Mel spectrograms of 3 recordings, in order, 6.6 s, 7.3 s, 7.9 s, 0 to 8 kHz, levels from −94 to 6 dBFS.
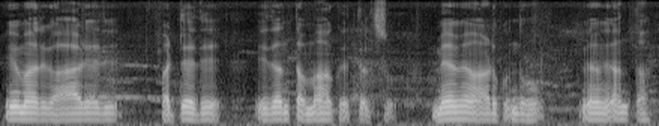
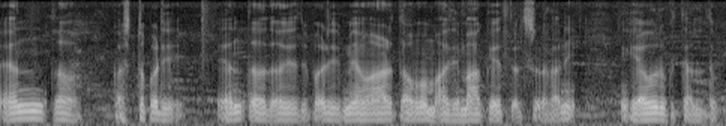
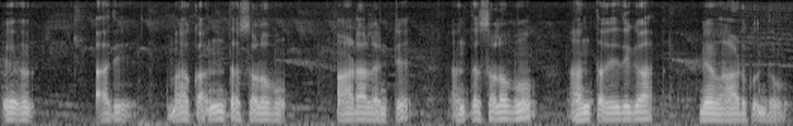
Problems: constant background noise, continuous background conversations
